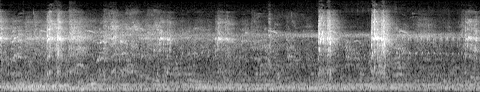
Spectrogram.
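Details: Hispaniolan (Dominican) parrots feeding in a flock in fruit trees in the morning, squabbling over branch space, give harsh, raucous squawks in irregular bursts, about one a second at the peaks, over a steady low hum.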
